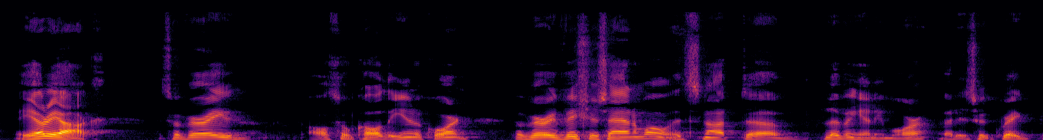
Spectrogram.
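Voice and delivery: ordinary talk

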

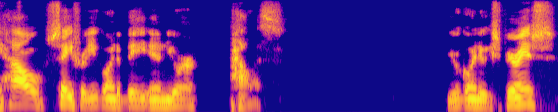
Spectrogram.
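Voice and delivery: ordinary talk, nothing marked

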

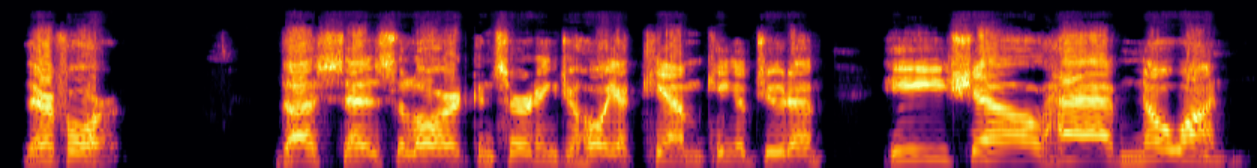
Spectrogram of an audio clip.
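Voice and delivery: preacher reading scripture aloud. Acted. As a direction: read the passage out to the congregation.

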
